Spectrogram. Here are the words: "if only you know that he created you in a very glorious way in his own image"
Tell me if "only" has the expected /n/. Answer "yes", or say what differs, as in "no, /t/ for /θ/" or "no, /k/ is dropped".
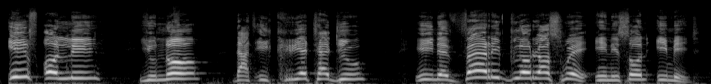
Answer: no, /n/ is dropped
